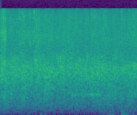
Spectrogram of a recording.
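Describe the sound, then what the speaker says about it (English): Steady audience applause on stage for a presenter, a dense continuous wash of clapping from a crowd, even in loudness throughout, with no one speaking over it. "let's get a big round of applause for Aaron J."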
